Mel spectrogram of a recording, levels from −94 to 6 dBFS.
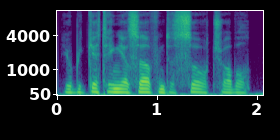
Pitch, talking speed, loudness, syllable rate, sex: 120 Hz, 230 wpm, -19 LUFS, 6.4 syllables/s, male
